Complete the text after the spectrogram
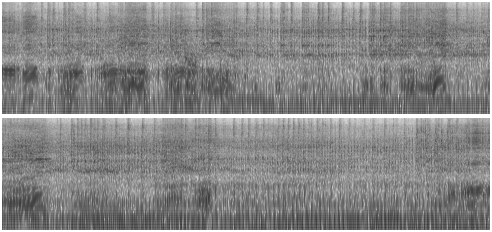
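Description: A dirt bike engine revs loudly, rising and falling in pitch.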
